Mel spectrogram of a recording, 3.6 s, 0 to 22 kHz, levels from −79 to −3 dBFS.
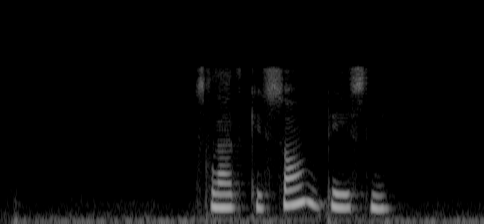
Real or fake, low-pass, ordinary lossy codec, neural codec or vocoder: fake; 7.2 kHz; none; codec, 16 kHz, 1 kbps, FunCodec, trained on LibriTTS, 50 frames a second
